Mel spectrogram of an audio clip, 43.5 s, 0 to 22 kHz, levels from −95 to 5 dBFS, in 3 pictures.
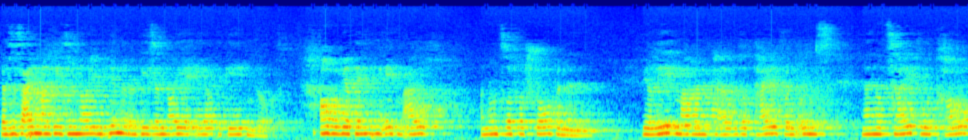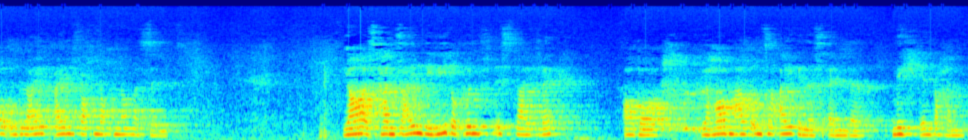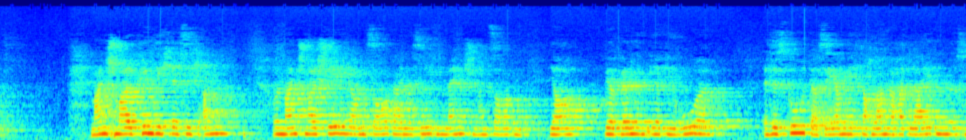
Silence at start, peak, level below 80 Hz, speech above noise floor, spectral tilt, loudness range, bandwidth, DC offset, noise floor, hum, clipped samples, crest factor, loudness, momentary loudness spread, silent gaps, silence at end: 0 s; -4 dBFS; -52 dBFS; 28 dB; -8 dB/octave; 6 LU; 18 kHz; under 0.1%; -49 dBFS; none; under 0.1%; 18 dB; -22 LUFS; 16 LU; none; 0 s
